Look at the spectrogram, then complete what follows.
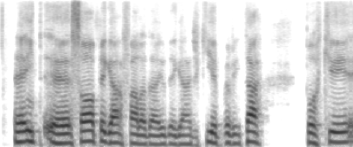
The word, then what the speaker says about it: Hildegard: Você pode Hildegard, pronunciar?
